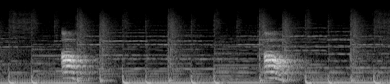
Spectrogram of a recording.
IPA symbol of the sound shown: ɒ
